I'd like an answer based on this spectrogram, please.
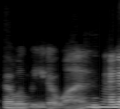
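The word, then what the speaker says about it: Weleda: I really like the company Weallda. It's a German company and it's, we'll put it in the show notes, but I'm gonna learn how to spell it. Weallda. It's pronounced Weallda in German because they pronounce.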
